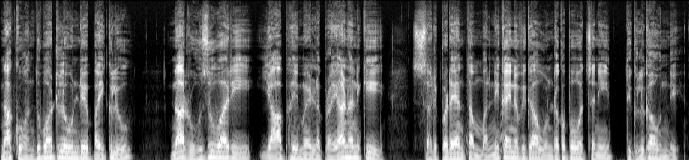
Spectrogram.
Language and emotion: Telugu, fearful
